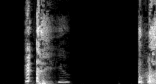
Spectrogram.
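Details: Woman with a bad, stuffy cold: a quick wet sneeze with a short voiced tail, then another sneeze after a pause.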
